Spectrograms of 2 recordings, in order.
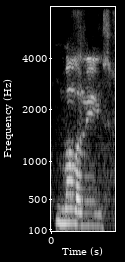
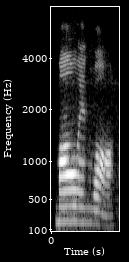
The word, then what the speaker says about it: Malinois: Malinese. They're absolutely beautiful. I knew it was a different country's name. I'm bad with names, Holland. Hey. Nice to have you back, Patty. Malinois.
